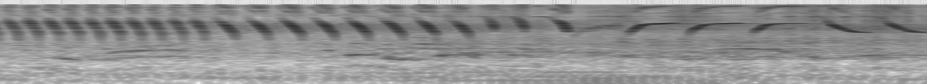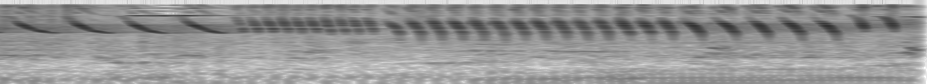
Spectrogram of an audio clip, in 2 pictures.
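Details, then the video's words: A canary sings as a lure to prompt other canaries to sing, with fast, bright rolling trills of rapid high notes, shifting into slower, downward-swept whistles before the quick trills return. "Suara Burung Kenari Gacor | pancingan kenari agar ikut bunyi"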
